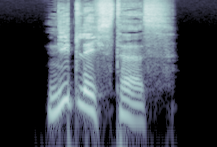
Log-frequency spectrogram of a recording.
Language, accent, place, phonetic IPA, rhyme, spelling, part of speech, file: German, Germany, Berlin, [ˈniːtlɪçstəs], -iːtlɪçstəs, niedlichstes, adjective, De-niedlichstes.ogg
- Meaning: strong/mixed nominative/accusative neuter singular superlative degree of niedlich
